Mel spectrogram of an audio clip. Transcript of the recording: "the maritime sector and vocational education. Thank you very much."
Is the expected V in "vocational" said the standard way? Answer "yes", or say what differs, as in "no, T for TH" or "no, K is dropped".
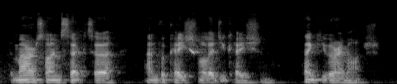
yes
